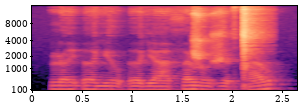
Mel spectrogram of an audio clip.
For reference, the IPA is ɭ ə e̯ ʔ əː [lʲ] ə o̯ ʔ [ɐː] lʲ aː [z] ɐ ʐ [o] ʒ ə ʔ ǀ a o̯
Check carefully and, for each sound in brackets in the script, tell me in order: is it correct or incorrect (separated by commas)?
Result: correct, incorrect, incorrect, correct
